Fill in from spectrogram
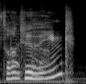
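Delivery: ordinary talk, nothing marked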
